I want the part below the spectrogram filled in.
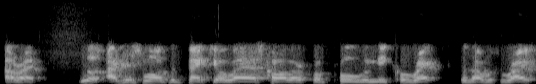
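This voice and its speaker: Guy calling in on speakerphone, thin tinny line, kinda high voice, blunt and stirring things up. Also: moderate pace, no room sound. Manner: blunt, provocative, talks over the host. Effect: phone call that sounds like a speakerphone. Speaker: radio call-in caller. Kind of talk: casual call-in chat.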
